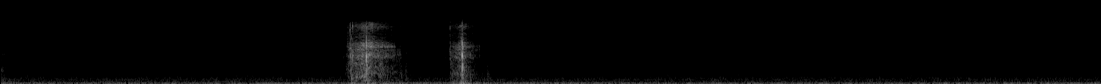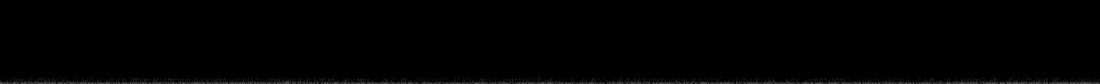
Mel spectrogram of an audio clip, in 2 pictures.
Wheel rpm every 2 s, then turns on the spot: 0, 0, 0, 0, 0, 0, 0, 0, 0, 0, 0.
none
